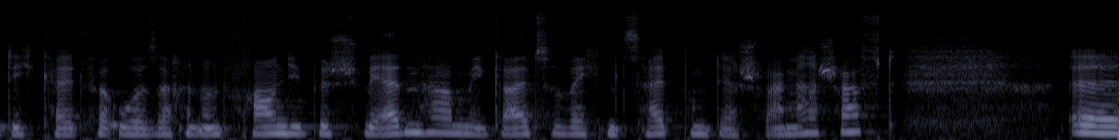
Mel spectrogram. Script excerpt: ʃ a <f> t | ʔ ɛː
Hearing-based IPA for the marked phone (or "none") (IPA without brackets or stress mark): f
